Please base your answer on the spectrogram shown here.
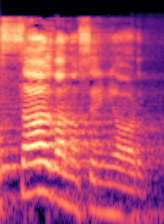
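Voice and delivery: usual speaking voice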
